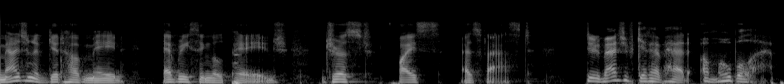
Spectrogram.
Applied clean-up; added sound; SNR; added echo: neural mask model DeepFilterNet 3.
